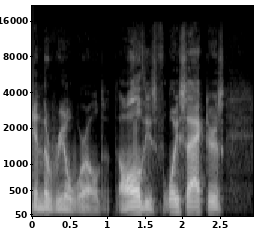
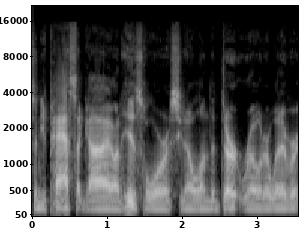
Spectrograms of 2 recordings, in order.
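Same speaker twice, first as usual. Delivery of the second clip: normal talking voice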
